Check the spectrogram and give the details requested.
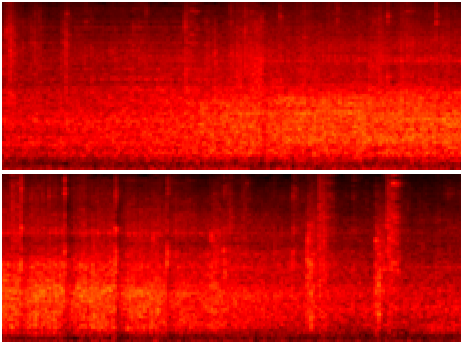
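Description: Passenger coaches of a diesel-hauled train rolling past close by, with a steady rumble and rattle that swells and then eases. Sharp clicks run through it as the wheels cross the rail joints, some in close pairs near the end.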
